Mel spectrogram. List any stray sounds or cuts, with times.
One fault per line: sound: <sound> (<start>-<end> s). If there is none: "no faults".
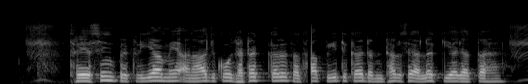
sound: dropout (3.1-3.1 s)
